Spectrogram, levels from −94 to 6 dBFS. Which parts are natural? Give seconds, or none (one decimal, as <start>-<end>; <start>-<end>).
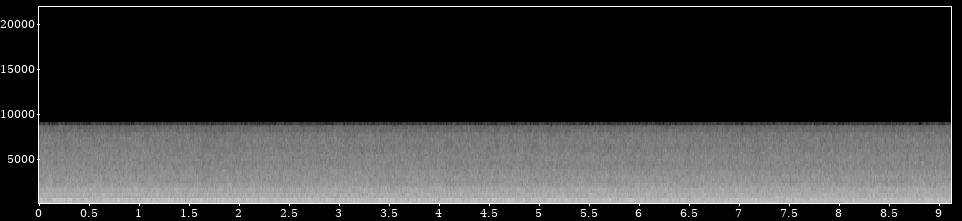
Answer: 0.0-9.1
